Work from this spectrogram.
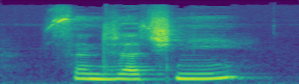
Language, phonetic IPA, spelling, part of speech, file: Czech, [ˈsɛnzat͡ʃɲiː], senzační, adjective, Cs-senzační.ogg
- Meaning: sensational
